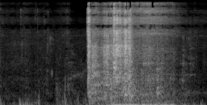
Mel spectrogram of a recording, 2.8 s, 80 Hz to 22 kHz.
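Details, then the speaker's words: 1957 Chevy wagon V8, off the road 30 years, start attempt with gas poured into the carb and corroded, disconnected throttle linkage: catches with a rough one-second burst then quits; owner thinks it is losing ignition. "See, it's losing ignition. Huh? It's losing ignition, I think."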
